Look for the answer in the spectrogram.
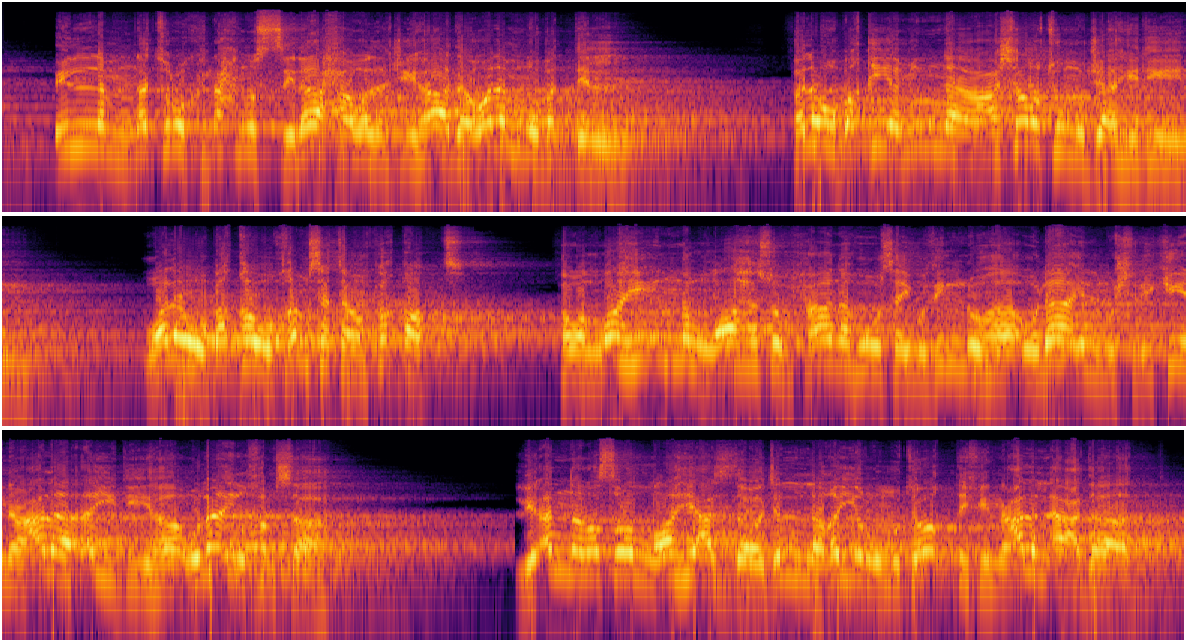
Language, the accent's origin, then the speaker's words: Arabic; Tal Afar, Nineveh, Iraq; وفي بلدتنا هذه يا شباب، في تل أعفر وصل الحال بهم إلى، تذكرون دورياتهم التي كانت تدخل إلى بعض أحياء المدينة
